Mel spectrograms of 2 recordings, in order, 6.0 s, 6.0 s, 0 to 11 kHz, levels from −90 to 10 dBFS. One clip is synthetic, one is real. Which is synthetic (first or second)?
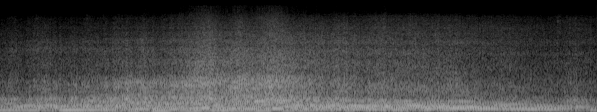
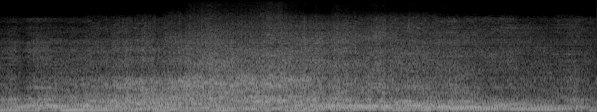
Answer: second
